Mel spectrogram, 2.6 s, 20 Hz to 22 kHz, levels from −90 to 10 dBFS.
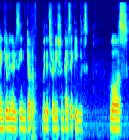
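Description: From the first moment to the end, the speech has been read two samples at a time, giving double speed. Each sample pair gets treated as one frame, so everything runs twice as fast and an octave (12 semitones) up.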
